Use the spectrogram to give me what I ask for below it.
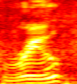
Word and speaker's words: Rue: uh the guy that owns it is patrick roo spelled r-u-e and so that's why they call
